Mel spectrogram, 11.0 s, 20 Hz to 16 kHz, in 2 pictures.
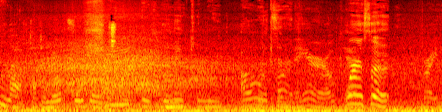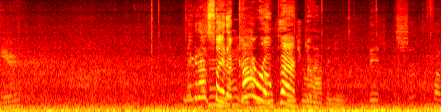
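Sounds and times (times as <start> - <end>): car interior rumble: 0.0 - 11.0
person speaking: 0.7 - 2.4, 7.8 - 9.5.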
